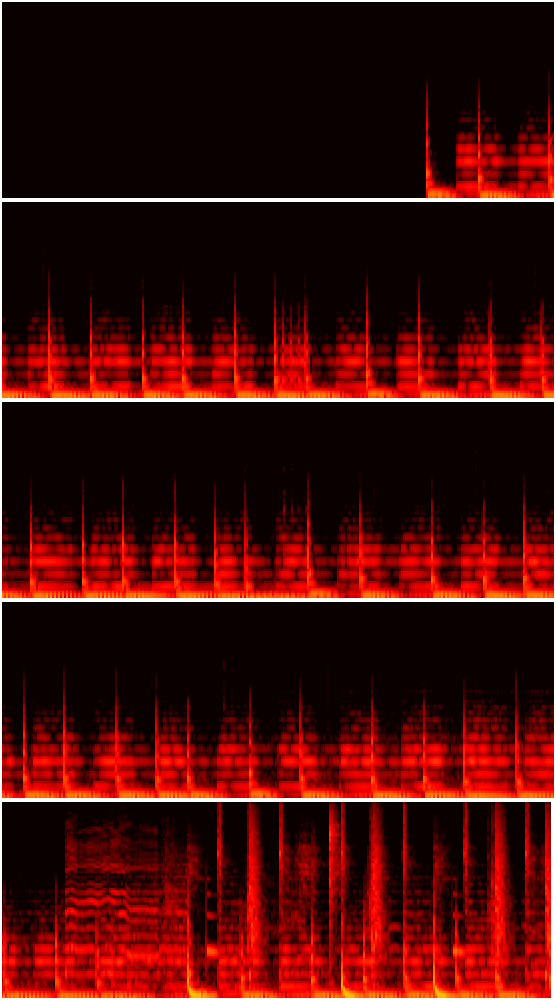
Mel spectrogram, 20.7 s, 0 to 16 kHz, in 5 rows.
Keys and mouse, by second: 4.3 ctrl+s, 8.6-10.8 shift+drag, 12.1 ctrl+s, 12.8 click, 15.4-16.8 drag, 18.1-19.6 drag, 18.9 0, 19.0 0.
